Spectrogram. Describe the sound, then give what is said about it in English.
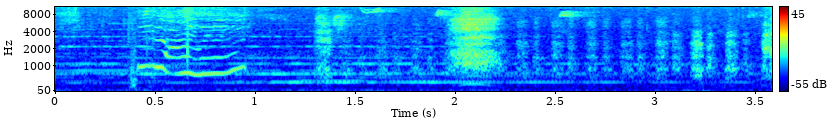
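A dog whimpers with a thin, wavering whine, then lets out a short sharp yip, with breathy panting in between; fairly clear, no talking. “A dog wants me to go to St.”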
